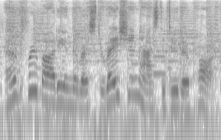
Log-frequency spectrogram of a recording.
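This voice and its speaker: A woman's voice: on the high side, expressive, fairly quick, music in the background, lightly acted. A woman voicing a responsible, businesslike female beetle who leads an organisation, in a cartoon comic dub. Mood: firm.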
